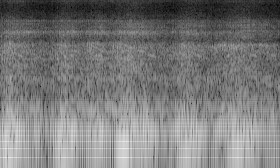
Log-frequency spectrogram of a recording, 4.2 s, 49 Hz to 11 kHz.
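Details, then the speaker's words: Hero Splendor Plus BS6 motorcycle after adding engine oil: deep, smooth exhaust note rising and falling cleanly with throttle, loud engine rattle heard earlier now gone. Normal engine revving. "ठीक है दोस्तों आवाज इसका सही हो गया पहले बहुत ज्यादा झंझट की आवाज थी दोस्तों"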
